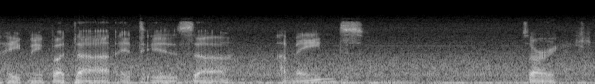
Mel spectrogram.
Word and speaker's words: Amiens: See, these Europeans are going to hate me, but it is Amiens.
